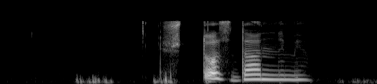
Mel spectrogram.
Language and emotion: Russian, sad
